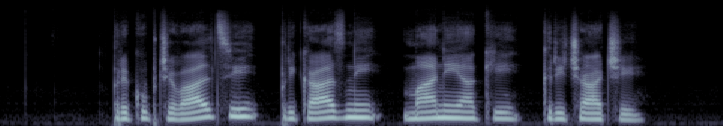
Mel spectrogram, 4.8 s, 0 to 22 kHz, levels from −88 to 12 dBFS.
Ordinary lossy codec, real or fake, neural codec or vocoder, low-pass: none; fake; autoencoder, 48 kHz, 128 numbers a frame, DAC-VAE, trained on Japanese speech; 19.8 kHz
